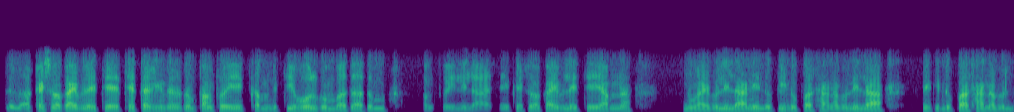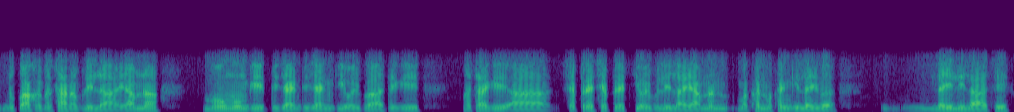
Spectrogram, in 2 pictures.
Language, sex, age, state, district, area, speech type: Manipuri, male, 45-60, Manipur, Churachandpur, rural, conversation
